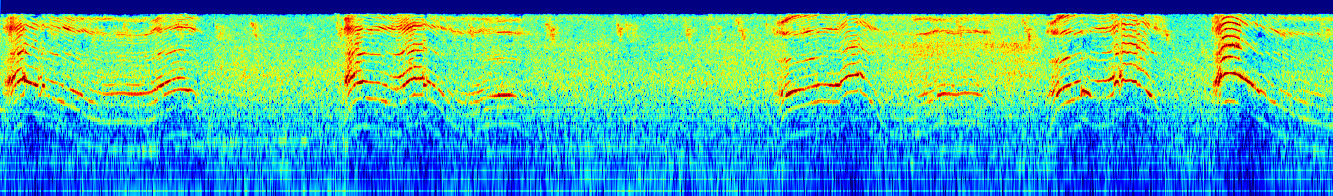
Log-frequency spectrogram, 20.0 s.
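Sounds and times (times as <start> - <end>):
cats yowling: 0.0 - 3.3, 5.0 - 8.2, 11.5 - 20.0.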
